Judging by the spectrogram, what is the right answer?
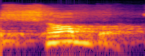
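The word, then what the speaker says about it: ਸ਼ਬ: साध संगत असीं पाठ उच्चारण कीता शब, सस्से पैर बिंदी लगा के शब, रोज जज्जे पैर बिंदी लगा के रोज, गश्तम सस्से पैर बिंदी लगा के गश्तम, शब रोज गश्तम दर हवा।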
